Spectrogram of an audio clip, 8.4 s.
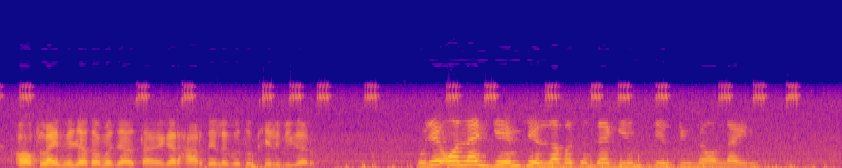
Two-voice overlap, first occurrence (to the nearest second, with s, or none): none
